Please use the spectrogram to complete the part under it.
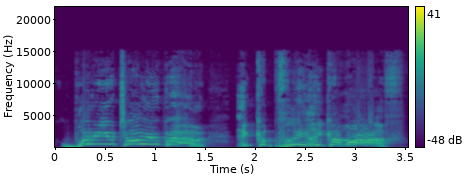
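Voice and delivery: high, incredulous outcry; can't believe what you're hearing; shocked disbelief. Real, not acted.

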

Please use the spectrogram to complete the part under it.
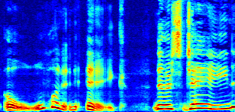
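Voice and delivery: high, loud call for Nurse Jane; calling out in pain. A narrator's reading. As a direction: cry out to the nurse upstairs. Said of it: "he called".

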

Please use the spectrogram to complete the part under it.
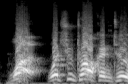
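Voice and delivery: indignant. Acted. Indignant reply in banter.

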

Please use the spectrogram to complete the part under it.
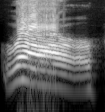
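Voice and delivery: loud playful dinosaur roar; playful monster growl. Retold or imitated. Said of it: "I'm going to be a dinosaur".

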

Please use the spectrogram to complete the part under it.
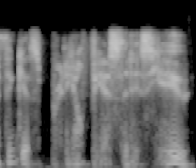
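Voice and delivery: hushed whisper. Acted. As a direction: whisper it gently. Whispering in character.

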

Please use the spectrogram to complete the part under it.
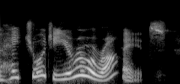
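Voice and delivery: tender inner cheerleader, slowed and lifted; kind inner voice. Retold or imitated. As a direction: coax yourself gently like a loving friend. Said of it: "harness this voice that would go".

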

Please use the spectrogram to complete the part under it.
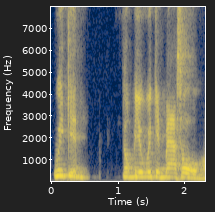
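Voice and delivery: light Boston accent imitation; playful Boston accent. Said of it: "I had this Massachusetts accent".

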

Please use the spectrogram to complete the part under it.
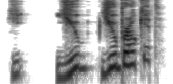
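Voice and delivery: high, halting hurt question; upset disbelief. A narrator's reading. Mother asks boyfriend about pot, high upset stammer. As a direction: stammer it, pitched right up.

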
